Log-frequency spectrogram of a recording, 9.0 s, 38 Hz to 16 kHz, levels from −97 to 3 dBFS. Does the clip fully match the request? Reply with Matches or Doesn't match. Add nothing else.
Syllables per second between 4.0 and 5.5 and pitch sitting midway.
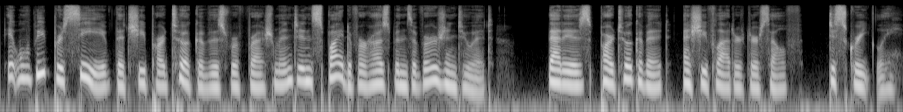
Matches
